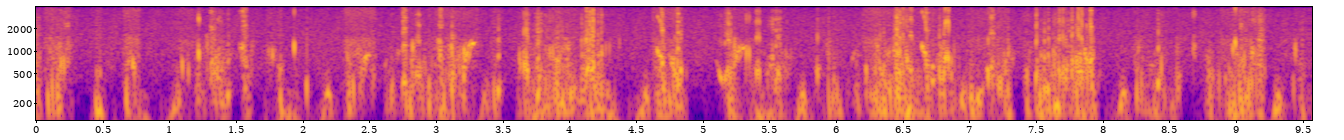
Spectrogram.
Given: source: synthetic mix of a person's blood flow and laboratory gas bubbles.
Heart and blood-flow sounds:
Doppler ultrasound of blood flow; precordium
0.00-0.31 s: bubbles
0.44-0.57 s: bubbles
0.67-0.84 s: bubbles
1.06-1.51 s: bubbles
1.54-1.67 s: bubbles
1.74-2.10 s: bubbles
2.33-2.59 s: bubbles
2.64-3.35 s: bubbles
3.43-3.56 s: bubbles
3.62-4.41 s: bubbles
4.64-4.91 s: bubbles
5.12-5.73 s: bubbles
5.86-6.96 s: bubbles
7.00-7.38 s: bubbles
7.42-8.02 s: bubbles
8.25-8.63 s: bubbles
8.70-8.76 s: bubbles
8.79-9.26 s: bubbles
9.43-9.58 s: bubbles
From the record:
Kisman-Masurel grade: 444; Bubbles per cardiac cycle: continuous sound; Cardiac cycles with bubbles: 100%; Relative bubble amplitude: maximal (0.775 to 0.999); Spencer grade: 4 (maximum detectable bubble signal sounding continuously throughout systole and diastole of every cardiac period, and overriding the amplitude of the normal cardiac signals); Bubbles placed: only in the low amplitude regions of the cardiac cycle

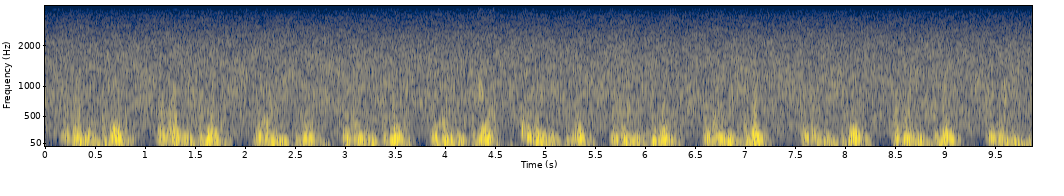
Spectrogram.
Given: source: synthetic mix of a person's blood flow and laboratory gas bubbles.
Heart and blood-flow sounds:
Doppler ultrasound of blood flow; precordium
4.31-4.50 s: bubbles
4.74-4.82 s: bubbles
From the record:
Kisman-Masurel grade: 113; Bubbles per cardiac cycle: 1 to 2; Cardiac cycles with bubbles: 1 to 10%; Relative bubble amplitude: loud (0.450 to 0.775); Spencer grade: 1 (occasional bubble signal discernible with the cardiac motion signal, with majority of cardiac periods free of bubbles); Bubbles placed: anywhere in the cardiac cycle

